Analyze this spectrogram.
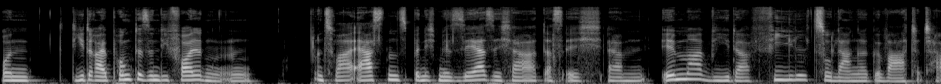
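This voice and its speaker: On a very clean recording with a silent background, a woman with a fairly low pitch talks at a very slow pace with fairly even intonation. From southern Germany (emigrated from Prague at age 7). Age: 40s. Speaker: podcast host. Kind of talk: solo podcast monologue.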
